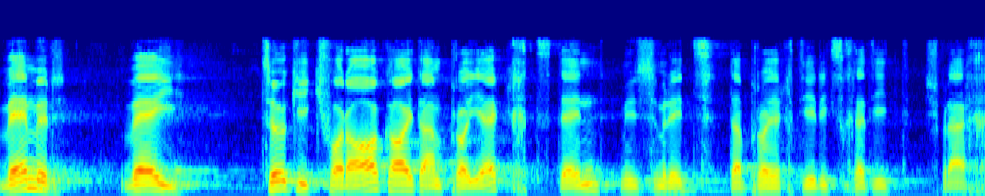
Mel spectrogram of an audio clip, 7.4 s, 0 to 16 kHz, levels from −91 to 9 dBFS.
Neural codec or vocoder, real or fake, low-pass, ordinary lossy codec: none; real; 7.2 kHz; none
